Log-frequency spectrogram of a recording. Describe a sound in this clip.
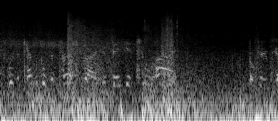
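An explosion booms with a loud blast.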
